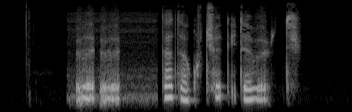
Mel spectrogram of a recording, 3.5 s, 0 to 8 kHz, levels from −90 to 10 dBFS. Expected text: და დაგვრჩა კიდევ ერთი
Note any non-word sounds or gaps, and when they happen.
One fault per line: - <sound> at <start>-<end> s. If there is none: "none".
- laugh at 0.8-1.2 s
